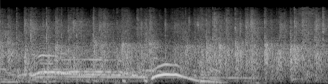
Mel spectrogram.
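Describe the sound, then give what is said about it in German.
A live audience of about 4,000 to 5,000 people cheers and applauds loudly and steadily on request at a recording before an audience, a dense wash of clapping with whooping voices rising and falling over it throughout. “Macht euch mal bemerkbar, jubelt mal.”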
